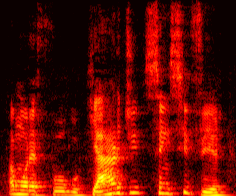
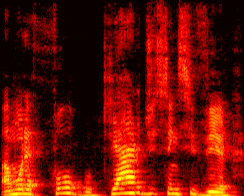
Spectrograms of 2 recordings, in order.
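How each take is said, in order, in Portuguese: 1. 'Fogo' não recebe tonicidade extra. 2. 'Fogo' recebe uma leve tonicidade extra. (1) "sem dar essa secundária" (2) "dando uma pequena tonicidade, uma pequena força também no fo"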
